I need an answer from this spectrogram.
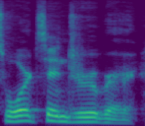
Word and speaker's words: Schwarzenegger: say your last name oh it's just how it looks it i know it's a little intimidating but it's schwarzenegger so it's german it means black gray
